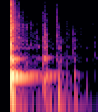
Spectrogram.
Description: Domestic Throwing Large Log Onto Log Pile Wood On Wood Impact; Miscellaneous Impact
